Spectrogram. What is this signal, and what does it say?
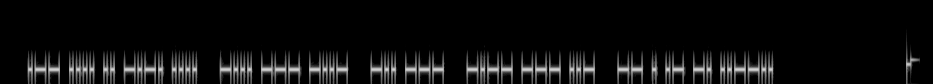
Morse code, heard as a keyed tone, about 34 wpm, 700 Hz. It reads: WHICH BOX DO YOU MEAN?
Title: Sentences from Top 500 Words 35wpm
